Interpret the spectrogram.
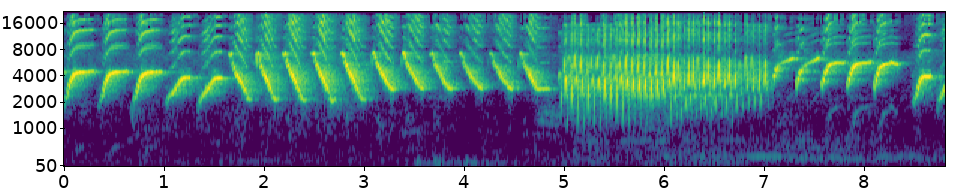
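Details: Canary song, loud, sweet and varied from a small-bodied bird, used to prompt other birds to sing: repeated rising whistled sweeps, then a long dense buzzy roll, ending in quick upward whistles.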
